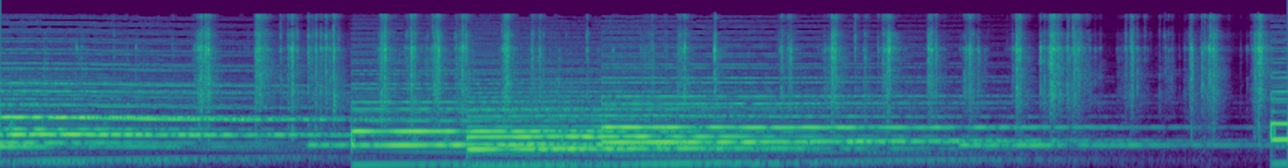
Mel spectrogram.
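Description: Background music: sustained keyboard chords over a bass line with light ticking, the chords changing every second or two and the music fading out near the end.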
